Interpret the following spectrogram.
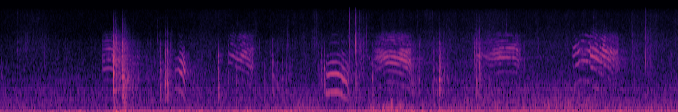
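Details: {'caption': 'Wapiti bulls vocalizing while sparring in the Canadian Rockies at the end of January: a run of rising-falling nasal squeals and mews, interspersed with crisp clacking knocks over a low hum.'}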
